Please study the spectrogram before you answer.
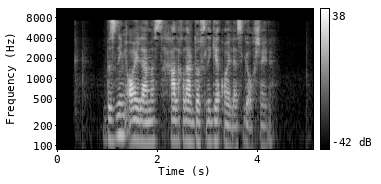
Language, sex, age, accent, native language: Uzbek, male, 18-24, Namangan, Uzbek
